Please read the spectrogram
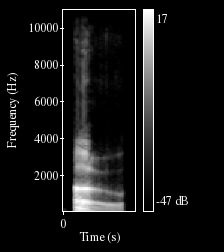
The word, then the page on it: owe: British English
